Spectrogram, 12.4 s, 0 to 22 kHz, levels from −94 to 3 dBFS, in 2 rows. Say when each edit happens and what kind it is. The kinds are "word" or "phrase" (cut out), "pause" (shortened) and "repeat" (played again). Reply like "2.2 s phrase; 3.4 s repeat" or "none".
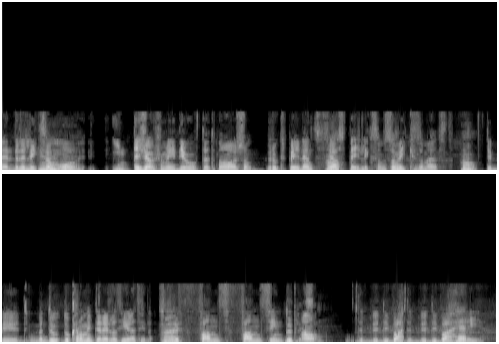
3.3 s word; 5.6 s pause; 6.5 s word; 9.0 s repeat; 9.8 s phrase; 11.2 s repeat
